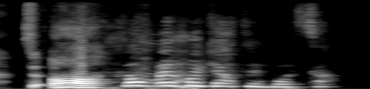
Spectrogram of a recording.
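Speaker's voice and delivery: high, daft, doting cutesy voice. The speaker shows the voice that comes out around animals: silly cutesy voice. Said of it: "avec une voix un peu coconne comme ça".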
